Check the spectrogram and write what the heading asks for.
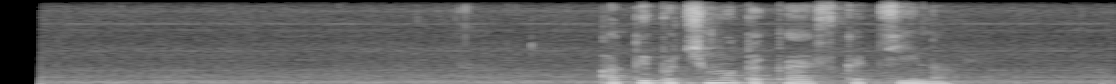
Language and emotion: Russian, angry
